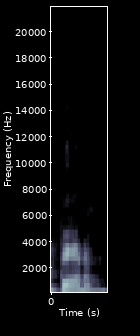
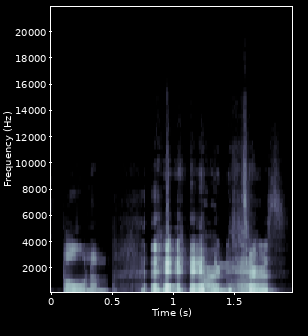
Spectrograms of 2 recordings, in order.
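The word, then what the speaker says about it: Boneham: had discussions with rert bonum of Survivor Fame and hopes of signing him to work it's probably Bonham but uh the E is there so I'm going to pronounce it it's bonum in hopes of signing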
